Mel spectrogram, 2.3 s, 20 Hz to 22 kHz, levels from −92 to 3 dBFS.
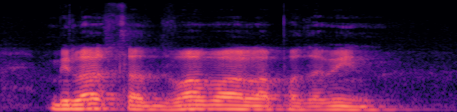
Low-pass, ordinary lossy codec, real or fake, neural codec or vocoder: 19.8 kHz; none; fake; vocoder, 48 kHz, 128 mel bands, Vocos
